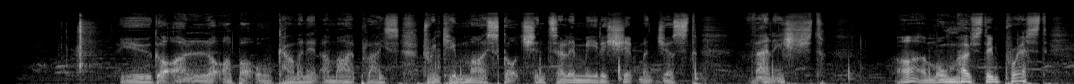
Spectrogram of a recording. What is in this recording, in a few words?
uk south voice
